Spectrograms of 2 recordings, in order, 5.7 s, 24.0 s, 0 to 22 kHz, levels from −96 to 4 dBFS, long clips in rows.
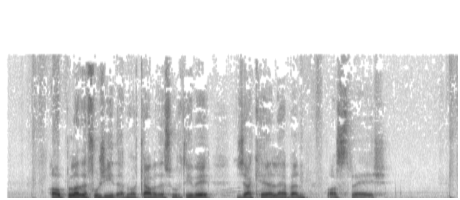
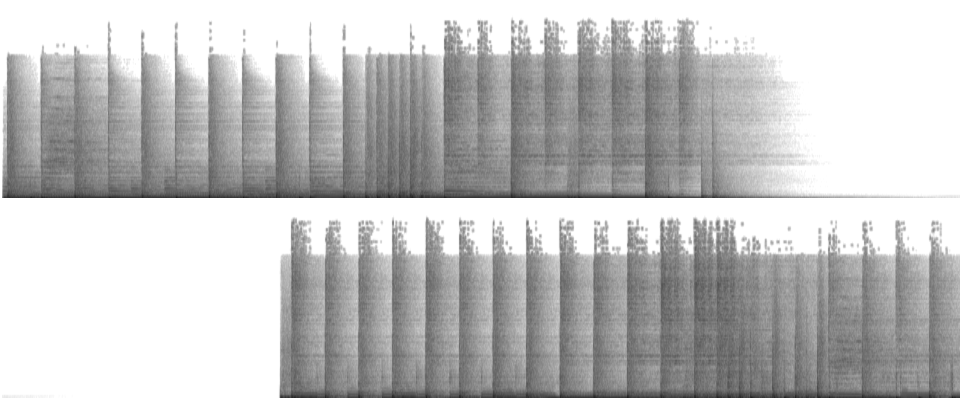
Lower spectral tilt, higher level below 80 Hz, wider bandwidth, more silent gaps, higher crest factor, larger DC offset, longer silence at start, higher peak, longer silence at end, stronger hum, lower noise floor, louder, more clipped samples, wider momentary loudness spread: about the same, -5.5 dB/octave vs -5.5 dB/octave; second, -54 dBFS vs -28 dBFS; second, 16.5 kHz vs over 20 kHz; second, none vs 14.70-14.74 s, 14.84-15.43 s; about the same, 18 dB vs 20 dB; neither; first, 0.35 s vs 0 s; second, -12 dBFS vs 0 dBFS; about the same, 0.05 s vs 0 s; neither; second, -62 dBFS vs under -90 dBFS; second, -29 LUFS vs -20 LUFS; neither; first, 13 LU vs 4 LU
